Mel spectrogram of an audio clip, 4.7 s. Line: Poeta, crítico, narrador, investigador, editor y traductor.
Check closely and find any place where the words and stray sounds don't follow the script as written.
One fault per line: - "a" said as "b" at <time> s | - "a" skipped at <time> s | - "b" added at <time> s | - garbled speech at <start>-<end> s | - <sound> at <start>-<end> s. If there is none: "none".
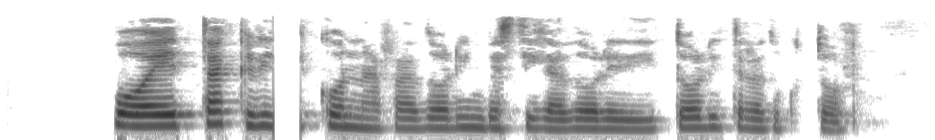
- dropout at 1.4-1.5 s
